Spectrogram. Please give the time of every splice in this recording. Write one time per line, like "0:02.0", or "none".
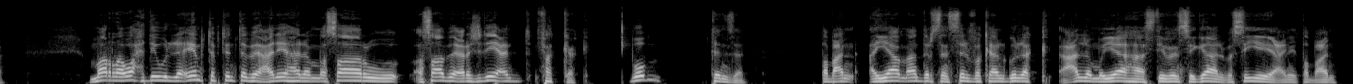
none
